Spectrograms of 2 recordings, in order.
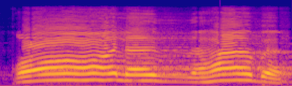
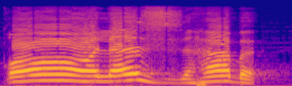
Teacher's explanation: Huruf za lidah terkeluar. Pastikan lidah kita, ujung lidah kita terkeluar sedikit. Jangan sampai terlebih.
